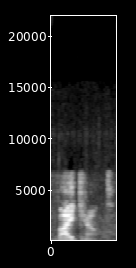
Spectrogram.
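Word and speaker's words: Viscount: pronunciation lesson number two it's pronounced VI count uh you're right I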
